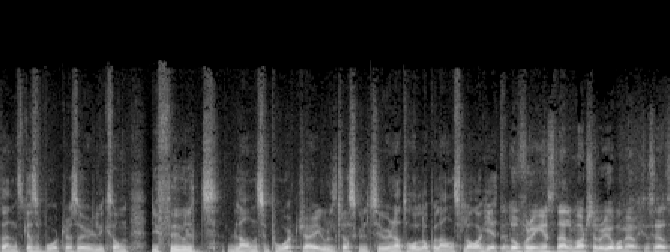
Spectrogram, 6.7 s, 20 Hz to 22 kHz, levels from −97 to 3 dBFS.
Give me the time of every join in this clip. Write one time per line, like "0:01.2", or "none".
0:05.0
